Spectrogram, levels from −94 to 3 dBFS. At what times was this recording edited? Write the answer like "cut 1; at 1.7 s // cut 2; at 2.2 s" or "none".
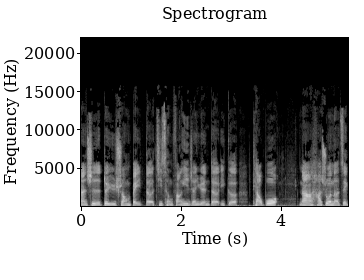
cut 1; at 4.3 s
